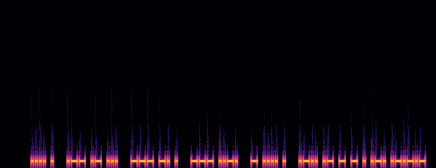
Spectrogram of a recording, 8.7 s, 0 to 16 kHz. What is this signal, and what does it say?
Morse code, heard as a keyed tone, about 30 wpm, 700 Hz. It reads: HE WAS ONE OF THE LATTER.
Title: Sentences from Top 1600 Words 30wpm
